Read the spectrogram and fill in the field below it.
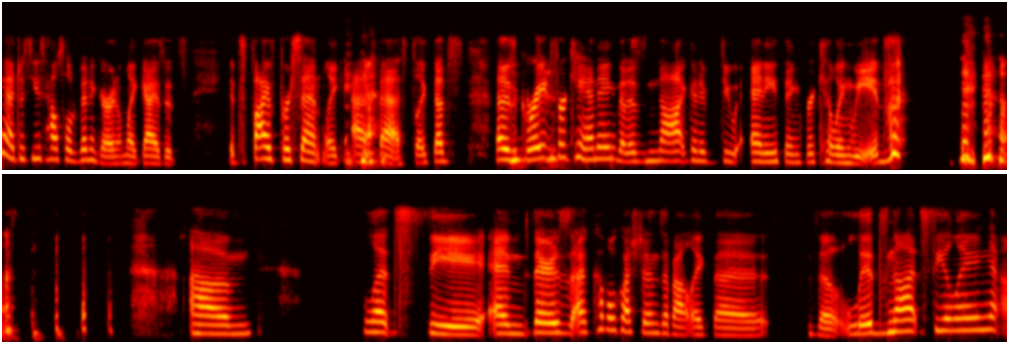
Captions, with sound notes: yeah just use household vinegar and I'm like guys it's it's five percent like at best. Like that's that is great for canning, that is not gonna do anything for killing weeds [Laughter]. Um let's see and there's a couple questions about like the the lids not ceiling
